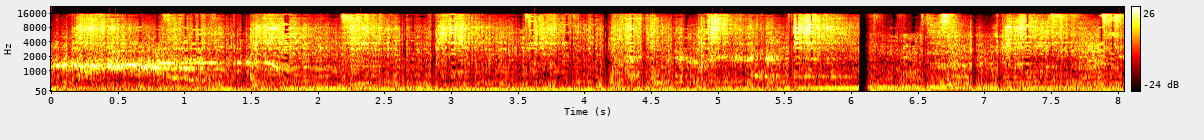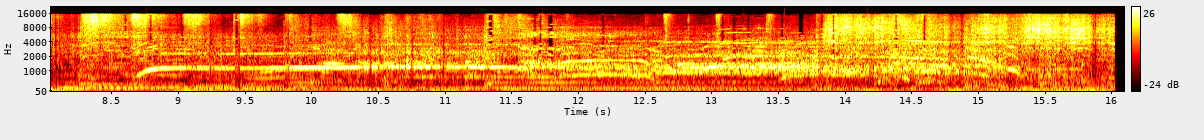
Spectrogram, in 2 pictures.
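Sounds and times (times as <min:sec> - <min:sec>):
vocalists yelling and singing: 0:00.0 - 0:02.3, 0:04.0 - 0:16.0
live rock band playing: 0:00.0 - 0:16.0.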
